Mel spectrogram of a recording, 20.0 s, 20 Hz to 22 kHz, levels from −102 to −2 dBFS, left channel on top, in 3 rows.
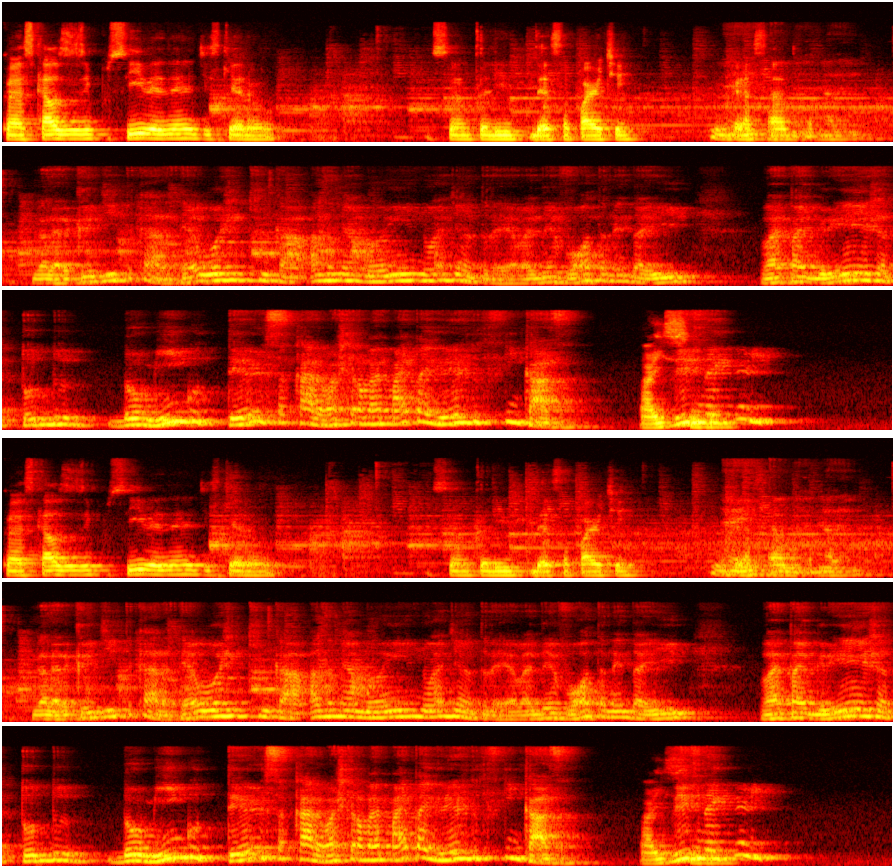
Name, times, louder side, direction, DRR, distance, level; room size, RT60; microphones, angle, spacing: voice 1, 0.0-2.0 3.2-4.7 5.3-5.9 18.1-18.8, left 5 dB, 60° left, 0.4 m, -24 dB
sound 1, 1.5-9.5, equal, 80° right, 2.9 m, -45 dB
voice 2, 5.4-6.5 6.9-12.0 12.4-17.6 18.4-19.1, equal, 55° right, 1.4 m, -30 dB
12.5 x 8.1 x 5.3 m
head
